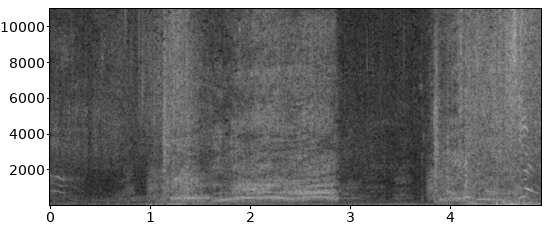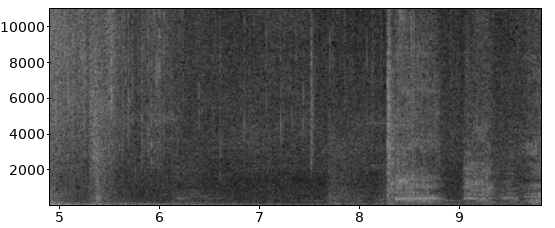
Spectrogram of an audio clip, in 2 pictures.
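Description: Flames burn with a roaring rush.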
